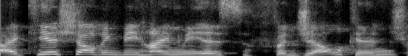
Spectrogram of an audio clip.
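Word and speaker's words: Fjälkinge: shelving behind me is fajelkins which I know is not how you actually pronounce it but that's how it's spelled f-j-a-l-k-i-n-g-e for gel kench and the Shelves come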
